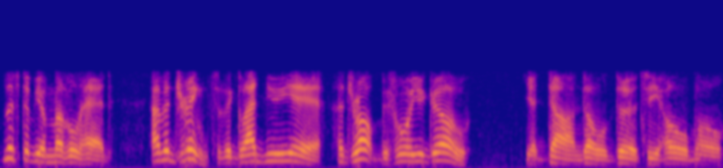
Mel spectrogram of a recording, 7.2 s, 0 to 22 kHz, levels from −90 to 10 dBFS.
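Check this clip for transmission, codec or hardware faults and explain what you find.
Two faults are present: mobile codec damage across the whole speech clip, plus two short bursts of corrupted frames.

AMR narrowband mobile codec, throughout: the speech is thin, buzzy and synthetic, confined to 250 Hz to 3.7 kHz. Low-rate vocal-tract modelling, consistent with about 7.4 kbps, strips detail.

AMR bit errors, 1.76 to 2.09 s and 6.94 to 7.09 s: the speech turns hoarse, scratchy and gargly while keeping pitch and level. A few percent of weakly protected bits arrive flipped, misplacing excitation pulses.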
